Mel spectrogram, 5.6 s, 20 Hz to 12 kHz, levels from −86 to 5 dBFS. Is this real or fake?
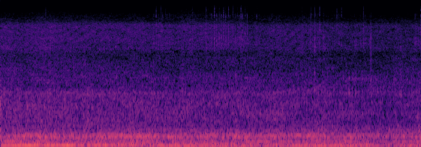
real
